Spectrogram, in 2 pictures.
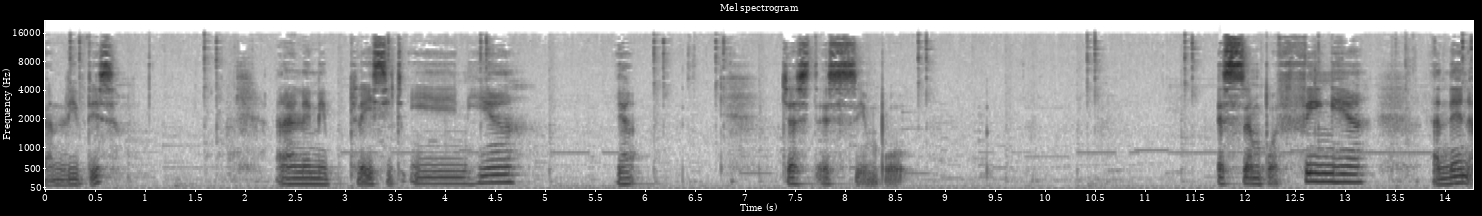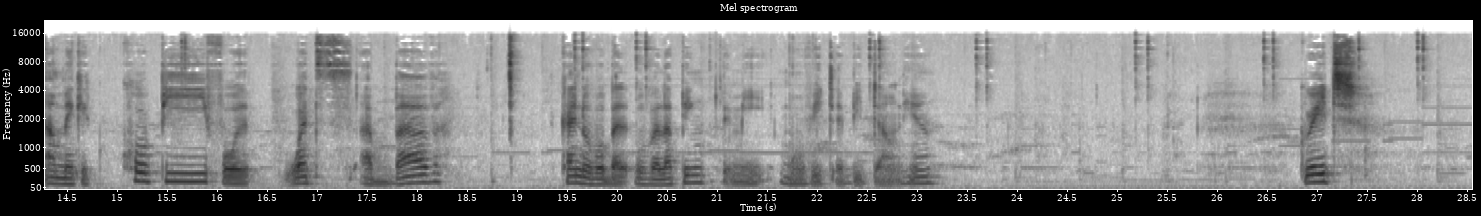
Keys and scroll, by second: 13.4 ctrl+d, 21.8 ctrl+d.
